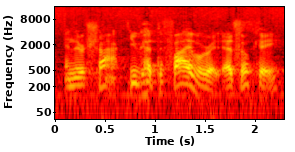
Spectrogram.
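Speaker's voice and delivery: usual speaking voice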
